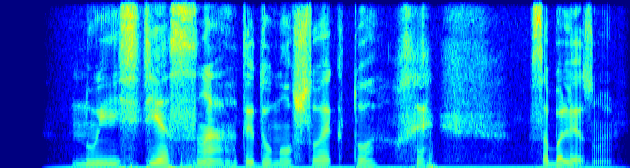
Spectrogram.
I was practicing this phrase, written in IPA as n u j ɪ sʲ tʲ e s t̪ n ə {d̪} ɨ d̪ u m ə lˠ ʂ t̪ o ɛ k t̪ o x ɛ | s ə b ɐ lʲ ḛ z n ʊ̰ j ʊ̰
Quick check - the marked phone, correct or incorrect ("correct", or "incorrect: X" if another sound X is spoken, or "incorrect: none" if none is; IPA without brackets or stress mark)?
incorrect: t̪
